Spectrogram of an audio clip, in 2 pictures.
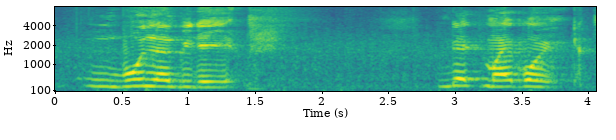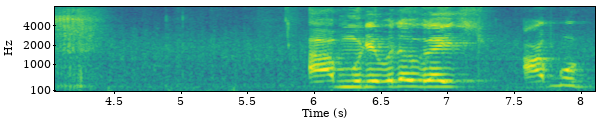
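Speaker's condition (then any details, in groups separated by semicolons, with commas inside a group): Cerebral palsy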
